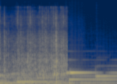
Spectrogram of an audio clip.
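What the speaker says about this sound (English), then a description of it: "Then we sew the side seam and press it open." A sewing machine stitches the side seam of a small doll summer dress, a steady rapid mechanical whir that cuts off abruptly partway, leaving a faint hum.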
